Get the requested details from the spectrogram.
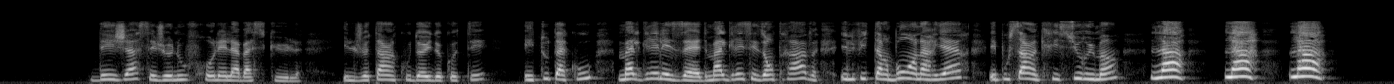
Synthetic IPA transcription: d̪eʒaseʒənufχɔlɛlabaskʲyl | ilʒət̪aɛ̃kud̪œjd̪əkot̪eː | t̪ut̪akumalɡʁelezɛd̪malɡʁesezɑ̃t̪χav | ilfit̪ɛ̃bɔ̃ɑ̃naʁjɛʁ | epusaɛ̃kχisyʁymɛ̃ | la | la | la

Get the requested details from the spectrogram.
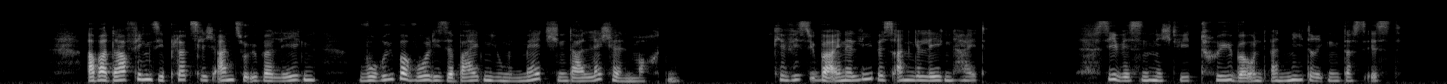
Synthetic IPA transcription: ʔaːbɐdaːfɪŋziːpʰl̥œt͡slɪçʔa̰nt͡suʔyːbɐleːɡŋ̩ | voʁyːbɐvoːldiːzəbaɪdn̩jʊŋənmɛːtçn̩daːlɛçl̩nmɔχtn̩ | ɡ̥əvɪsʔyːbɐʔa̰ɪnəliːbəsʔa̰nɡəleːɡŋ̩ɦaɪt | z̥iːvɪsn̩nɪçtv̥iːtʁ̥yːbəʊntɛɐniːdʁɪɡŋ̩t̚d̥asʔɪ̰st

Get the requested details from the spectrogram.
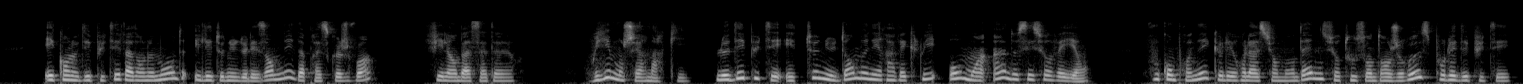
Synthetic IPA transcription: ekɑ̃ləd̪epyt̪evad̪ɑ̃ləmɔ̃d̪ilɛt̪ənyd̪əlezɑ̃mned̪apχɛsə̥kəʒəvwa | filɑ̃basad̪œːʁ | wimɔ̃ʃɛʁmaʁkʲʰi | ləd̪epyt̪ʰeʔɛt̪ənyd̪ɑ̃məneʁavɛklɥiomwɛ̃ʔɛ̃d̪əsesyʁvɛjɑ̃ | vukɔ̃pχənekəleʁəlasjɔ̃mɔ̃d̪ɛnsyʁt̪usɔ̃d̪ɑ̃ʒəʁøzpuʁled̪epyt̪ʰe

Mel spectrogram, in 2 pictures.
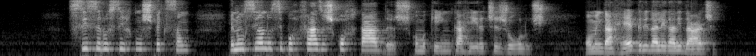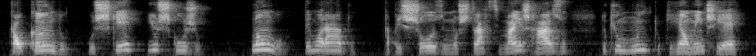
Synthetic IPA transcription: siseɾʊsiɾkũʃpekisɐ̃w̃ | enũsiɐ̃nd̪ʊsɪpoɾfɾazɪʃkoχt̪ad̪ɐ̰skõmʊkẽj̃ẽkaɦejɾɐt͡ʃiʒolʊs | õmẽj̃d̪ɐɦɛɡɾɐid̪ɐleɡalid̪ad͡ʒɪ | kawkɐ̃nd̪ʊː | ʃkeiʊʃkuʒʊ | lõŋɡʊ̰ | d̪emoɾad̪ʊ | kapɾiʃozʊẽj̃moʃt̪ɾaɾsɪmajzhazʊ | d̪̥ʊkɪʊmũj̃t̪ʊkɪɦeawmẽnt͡ʃɪɛ

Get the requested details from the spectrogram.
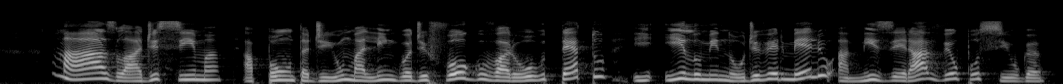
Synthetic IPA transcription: mɐzlad͡ʒɪsĩmɐ | ɐpõnt̪ɐd͡ʒɪũmɐlĩɡwɐd͡ʒɪfoɡʊvaɾowʊt̪ɛt̪ʊɪiluminowd͡ʒɪveɾmeʎʊʔɐmizeɾavewposiwɡɐ

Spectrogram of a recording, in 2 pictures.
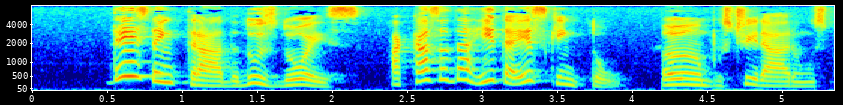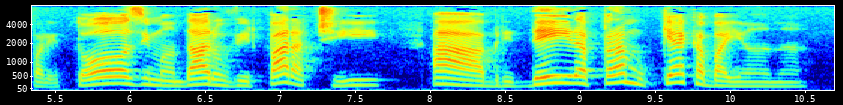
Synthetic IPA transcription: d̪ejzd̪ɐẽnt̪ɾad̪ɐd̪ʊzd̪ojs | ɐkazɐd̪ɐɦit̪ɐeskẽnt̪o̰w | ɐ̃bʊst͡ʃiɾaɾɐ̃w̃ʊspalet̪ɔzɪmɐ̃nd̪aɾɐ̃w̃viɾpaɾɐt͡ʃi | aabɾid̪ejɾɐpɾɐmukɛkɐbajɐ̃nɐ

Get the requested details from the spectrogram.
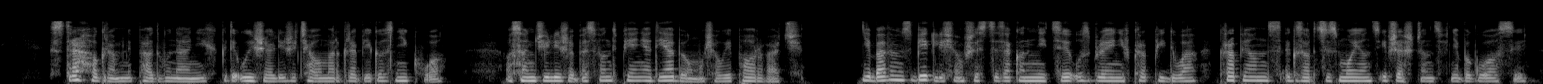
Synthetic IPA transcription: st̪ɾaxɔɡɾɔmnɘpad̪wnaɲiɣɡ̥d̪ɘʔujʐɛlʲiʐɛt͡ɕawɔmaɾɡɾabʲjɛɡɔzɲikwɔ̰ | ɔsɔɲd͡ʑilʲiʐɛbɛzvɔnt̪pʲjeɲad̪jabɛwmuɕawjɛpʰɔɾva̰t͡ɕ | ɲɛbavɛmzbʲjeɡlʲiɕɛfʂɘst̪sɘzakɔnɲit̪sɘʔuzbɾɔjeɲifkɾɔpʲid̪wakɾɔpʲjɔnt̪sɛɡzɔɾt̪sɘzmujɔnt̪sivʐɛʂt͡ʂɔnd̪zvɲɛbɔɡwɔsɘ

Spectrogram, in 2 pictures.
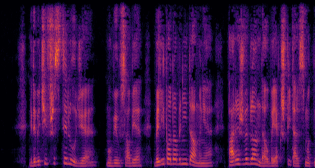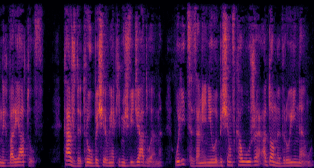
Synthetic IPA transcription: ɡd̪ɘbɘt͡ɕifʂɘst̪sɘlud͡ʑɛ̰ | muvʲiwsɔbʲjɛbɘlʲipɔd̪ɔbɲid̪ɔmɲɛpaɾɘʐvɘɡlɔnd̪a̰wbɘja̰kʂpʲit̪alsmut̪nɘɣvaɾjat̪ṵf | kaʐd̪ɘt̪ɾuwbɘɕɛw̃jakʲimʑvʲid͡ʑad̪wɛ̰m | ulʲit̪sɛza̰mʲjeɲiwɘbɘɕɛfkawuʐɛʔa̰d̪ɔmɘvɾuinɛ̰w̃

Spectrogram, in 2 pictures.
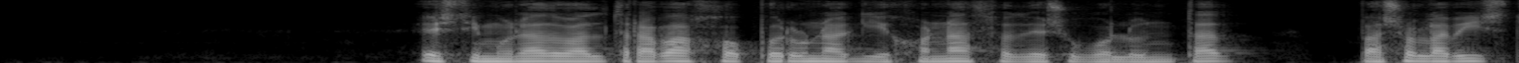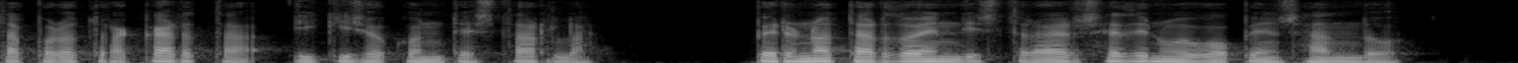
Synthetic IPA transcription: e̞st̪imulað̞oalt̪ɾʔaβaχo̞po̞ɾunaɣixo̞naθoðe̞suβo̞lunt̪að | paso̞laβ̞ist̪apo̞ɾo̞t̪ɾakaɾt̪aikis̬o̞ko̞nt̪e̞st̪aɾla | pe̞ɾo̞no̞t̪aɾðo̞e̞nd̪ist̪ɾaeɾse̞ðenwe̞β̞o̞pe̞nsand̪o̞

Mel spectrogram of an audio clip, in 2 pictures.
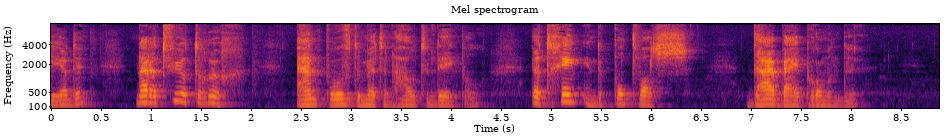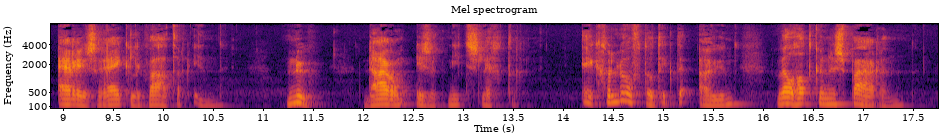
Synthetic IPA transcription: ɪːɹdə | naːrɦətfyːɹtərɵχ | ɛnpruvdəmɛtənɦɑwtʰəlejpə̰lˠ | ətχejnɪndəpɔtʋɑs | daːɹbɛjbrɔməndə | ʔɛrɪsrɛjkələkʋaːtərɪn | ny | daːrɔmɪsɦətnitslɛχtər | ɪkχəlowfdɑtɪɡdəœɥən | ʋɛlˠɦɑtkɵnəns̬paːrən

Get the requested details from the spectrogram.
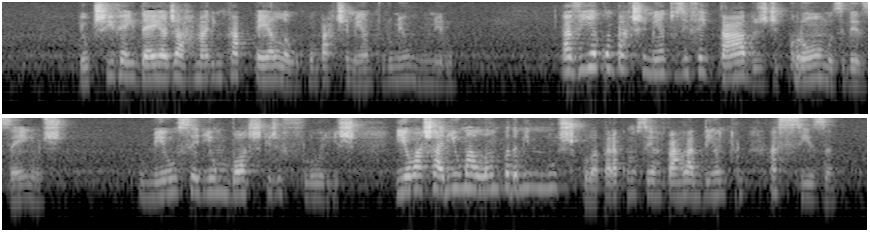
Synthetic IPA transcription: ewt͡ʃiviɐid̪ɛjɐd͡ʒɪaɾmaɾẽŋkapɛlɐʊkõmpaɾt͡ʃimẽnt̪ʊd̪ʊmewnũmeɾʊ | aviɐkõpaɾt͡ʃimẽnt̪ʊzĩfejt̪ad̪ʊʒd͡ʒɪkɾõmʊzid̪ezẽɲʊs | ʊmewseɾiɐũbɔʃkɪd͡ʒɪfloɾɪ̰siewaʃaɾiɐũmɐlɐ̃mpɐd̪ɐminuʃkulɐpaɾɐkõseɾvaɾlad̪ẽnt̪ɾʊ | asizɐ

